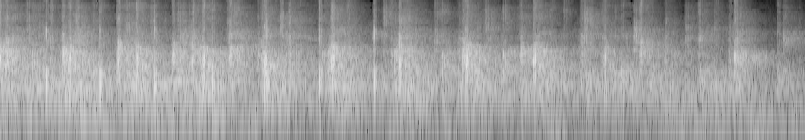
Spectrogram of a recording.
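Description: Audience applauding, a dense patter of many hands clapping that thins and dies away near the end.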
